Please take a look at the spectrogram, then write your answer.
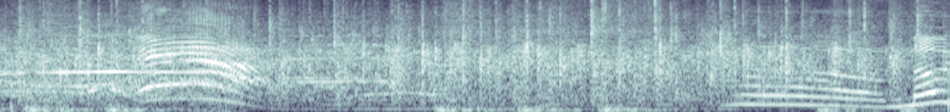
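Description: A comedy club audience at Comedy On State applauds and cheers for a comedian, with a host's voice speaking loudly over the clapping.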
